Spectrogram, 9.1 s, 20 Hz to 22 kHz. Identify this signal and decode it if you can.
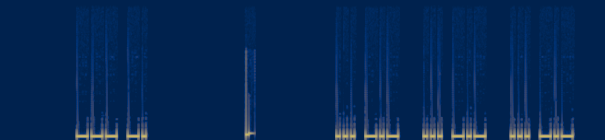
Morse code, heard as a keyed tone, about 22 wpm, 700 Hz. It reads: ON SK SK SK
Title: Canadian Provinces and Territories - Repeated 3x - 22wpm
